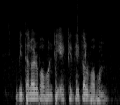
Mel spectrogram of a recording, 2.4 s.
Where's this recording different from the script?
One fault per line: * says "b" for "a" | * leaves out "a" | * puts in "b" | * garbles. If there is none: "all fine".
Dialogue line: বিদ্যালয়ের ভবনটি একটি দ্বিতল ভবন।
all fine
